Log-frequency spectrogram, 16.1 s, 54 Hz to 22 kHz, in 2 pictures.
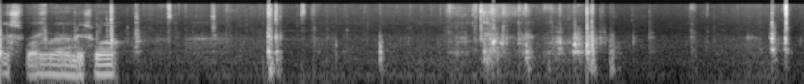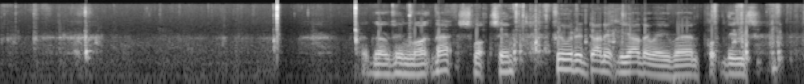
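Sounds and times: connectors and wires rattling: 11.6 - 16.0.

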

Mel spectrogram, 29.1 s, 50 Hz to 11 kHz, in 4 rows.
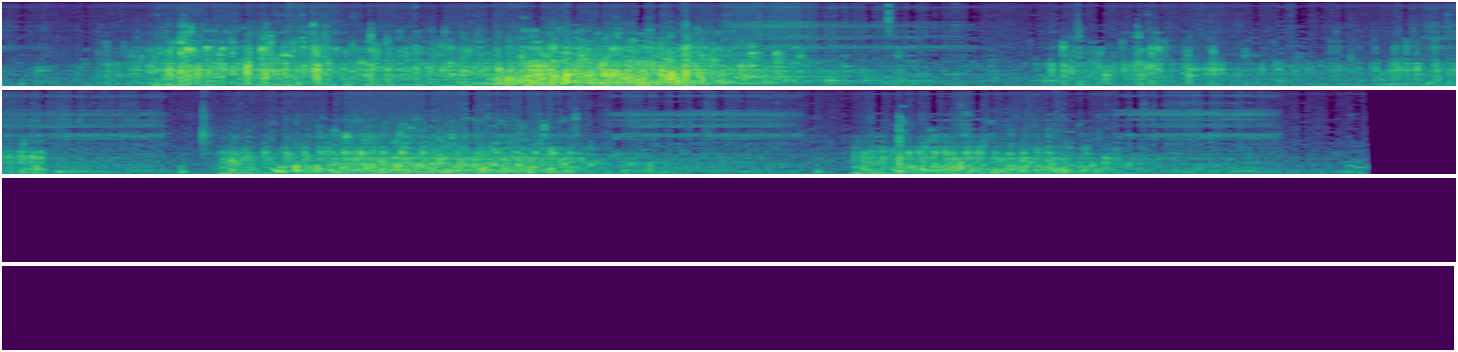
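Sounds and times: underwater bubbling and gurgling: 0.0 - 13.6.

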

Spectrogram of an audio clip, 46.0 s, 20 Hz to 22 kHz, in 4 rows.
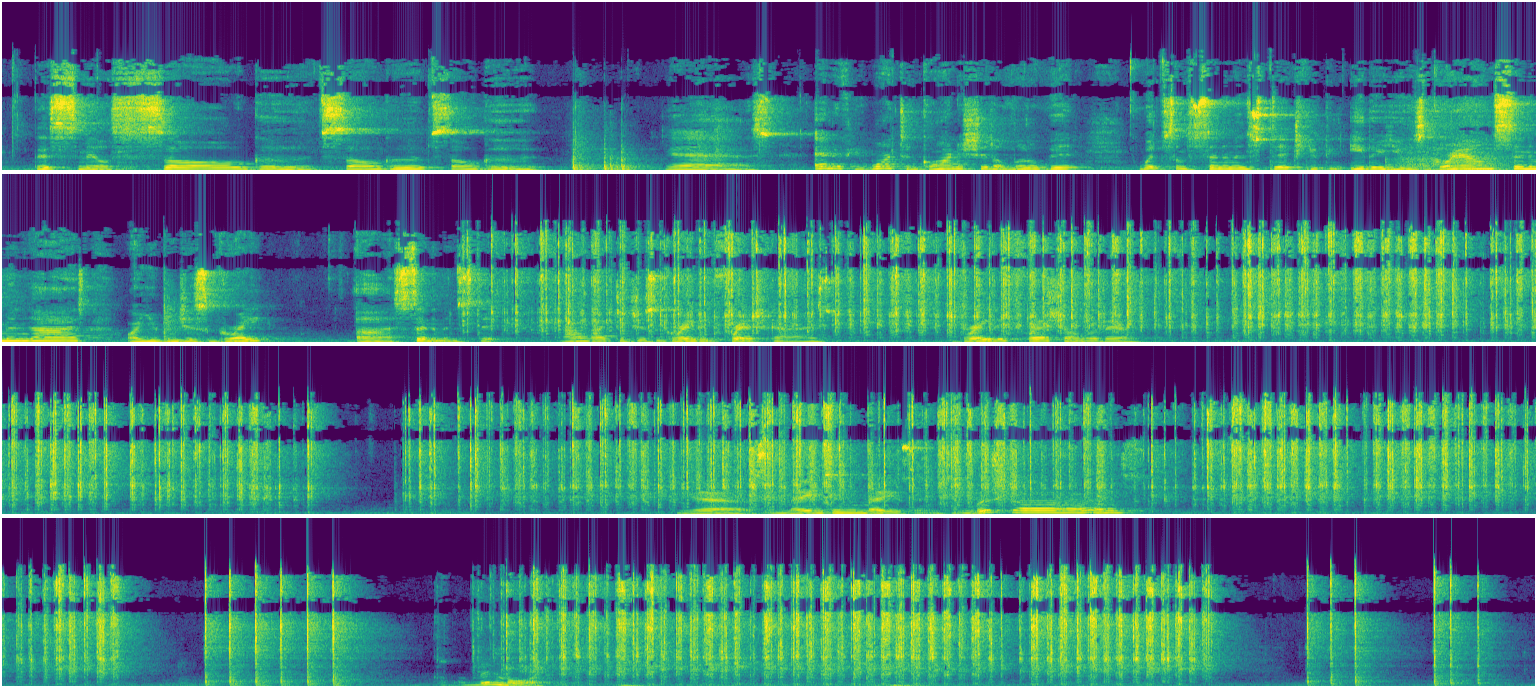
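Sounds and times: cinnamon stick scraping on grater: 14.9 - 25.3, 26.0 - 35.4, 38.0 - 43.5.

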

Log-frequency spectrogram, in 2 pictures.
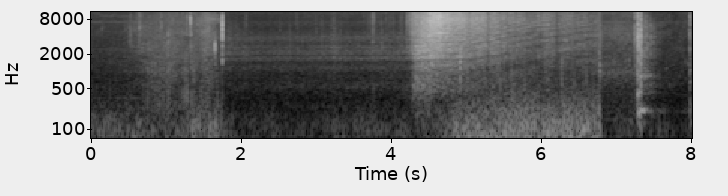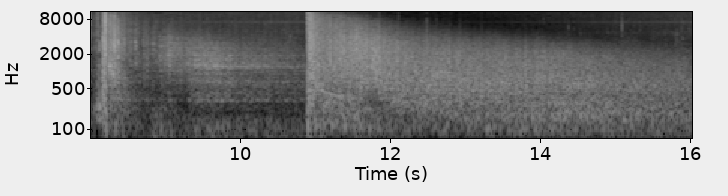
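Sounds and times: firework burst with rumbling echo: 4.2 - 6.8, 8.1 - 16.0
firework launch bang: 4.2 - 16.0.

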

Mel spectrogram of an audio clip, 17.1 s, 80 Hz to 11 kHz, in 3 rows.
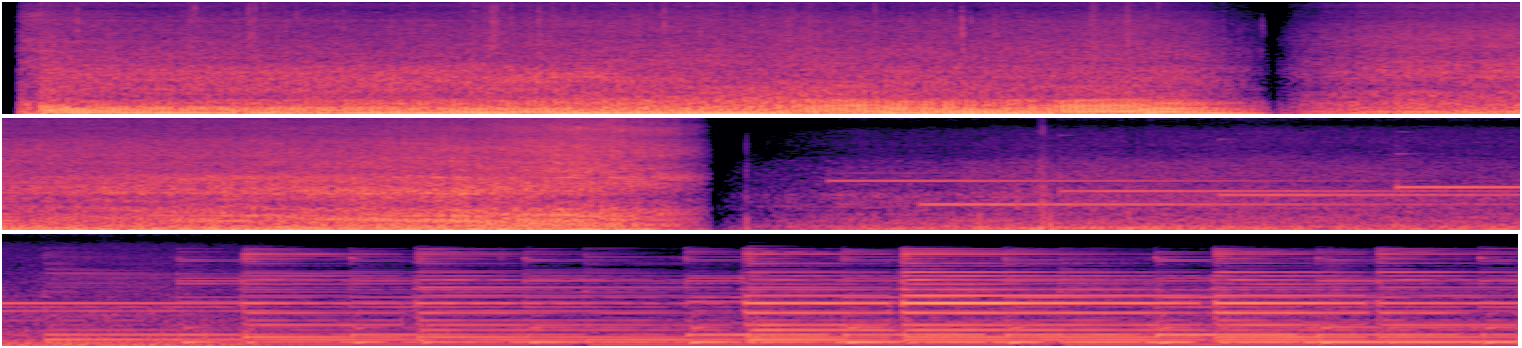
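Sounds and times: vehicle engine humming: 0.1 - 12.4.

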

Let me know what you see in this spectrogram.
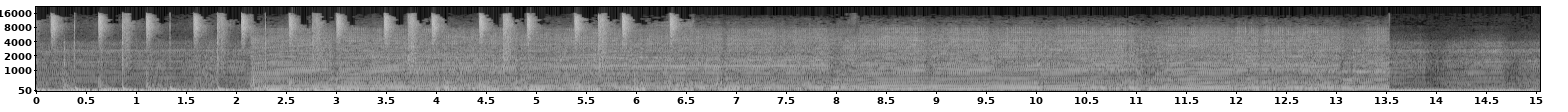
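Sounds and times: truck engine revving high: 0.0 - 15.0.

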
